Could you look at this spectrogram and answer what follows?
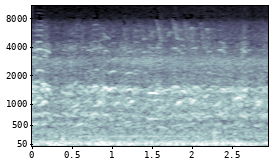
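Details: Migrating Canada geese flying in V and I formation, honking repeatedly in an overlapping chorus of short nasal calls over low rumbling background noise.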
